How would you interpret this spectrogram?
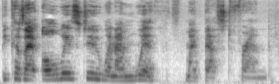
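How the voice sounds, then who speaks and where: A woman's voice: mid-range voice, lively intonation, a little slow, fairly bright tone. A woman voicing a grumbly but loyal young male animal in a storybook, with an insistent way of talking. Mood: kindly.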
